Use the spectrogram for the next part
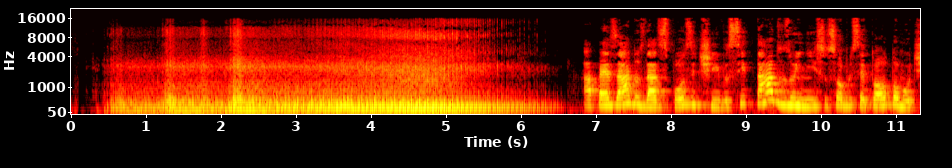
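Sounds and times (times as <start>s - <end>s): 
motorcycle engine revving and accelerating: 0.2s - 6.6s
speech: 6.9s - 11.3s.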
